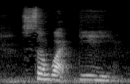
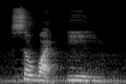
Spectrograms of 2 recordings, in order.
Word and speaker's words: sawadee: Okay, and I think most people do know this, but let's get the pronunciation right. Sawadee. Sawadee. And I'll give you the 2 versions. For female, sawadee ka. For male, sawadee krap.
